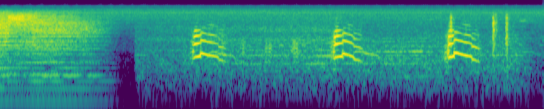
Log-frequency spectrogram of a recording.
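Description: Commercial music ends within the first second. Then comes a faint steady background with three short bird calls, each falling in pitch, about a second apart.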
